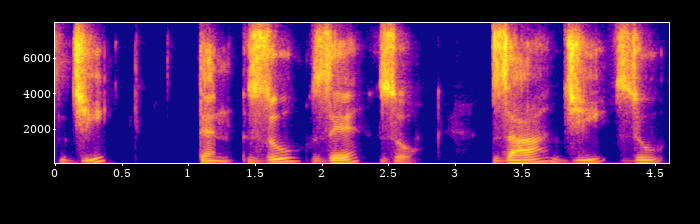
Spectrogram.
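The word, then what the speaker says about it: づ: The third line we have da, ji, zu, de, do. Here it should have been do, but it is pronounced as zu.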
